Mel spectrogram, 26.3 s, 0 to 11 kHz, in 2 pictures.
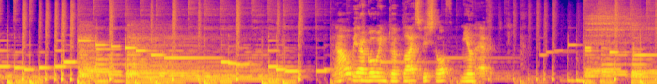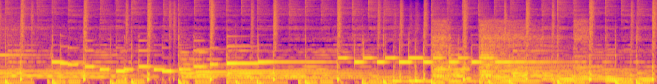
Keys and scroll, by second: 18.5 super+i, 20.0 space.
